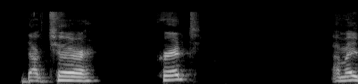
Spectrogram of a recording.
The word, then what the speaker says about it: Peart: Peart. Am I mispronouncing it or am I getting it right? You're close. Peart.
